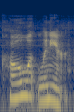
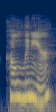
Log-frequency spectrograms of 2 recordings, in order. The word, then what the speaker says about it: collinear: ready for more so co-linear and it looks like collinear but it's pronounced co-linear so collinear if you remember linear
